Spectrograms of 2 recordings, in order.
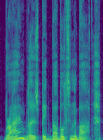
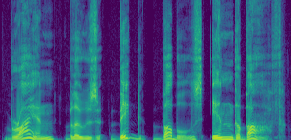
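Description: First: It is said very fast. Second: It is said at a slow, normal pace.

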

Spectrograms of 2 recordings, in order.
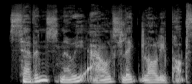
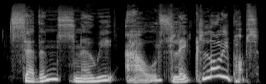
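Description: First: It is said very fast, at top speed. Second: It is said faster than the first time.

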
